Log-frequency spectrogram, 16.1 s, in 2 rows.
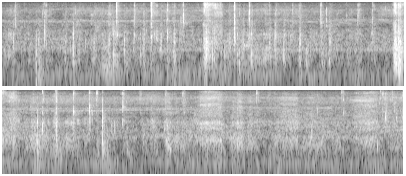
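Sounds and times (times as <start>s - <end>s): chewing with wet mouth clicks: 0.2s - 12.0s, 14.2s - 15.0s
loud bite: 7.8s - 8.3s.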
